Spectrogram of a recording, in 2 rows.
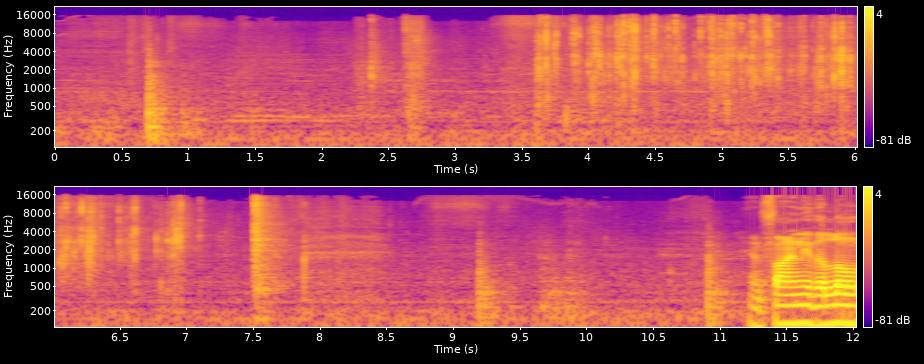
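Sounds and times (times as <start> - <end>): wire nut crinkling and clicking: 3.6 - 7.7.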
